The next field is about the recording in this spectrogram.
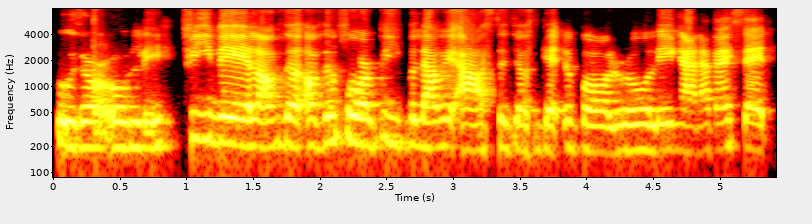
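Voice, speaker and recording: A man's voice: high-pitched, flat delivery, brisk, pushed and bright. A man moderating an informal roundtable, hesitantly searching for words as he hands over to the next speaker.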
